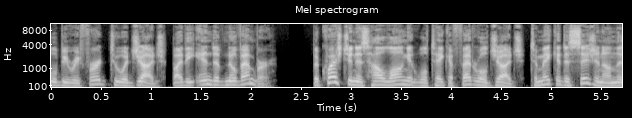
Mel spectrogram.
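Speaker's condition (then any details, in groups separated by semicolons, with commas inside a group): No condition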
